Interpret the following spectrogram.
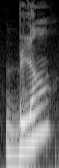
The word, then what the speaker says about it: blanc: here, okay, so here, masculine, blanc, don't pronounce the final C, and then blanche.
